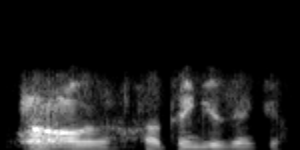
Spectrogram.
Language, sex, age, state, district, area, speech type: Manipuri, male, 30-45, Manipur, Churachandpur, rural, conversation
